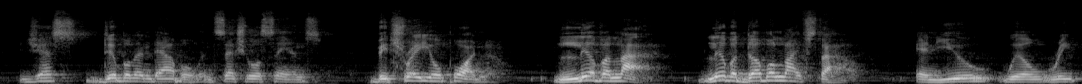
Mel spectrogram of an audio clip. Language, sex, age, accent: English, male, 50-69, American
